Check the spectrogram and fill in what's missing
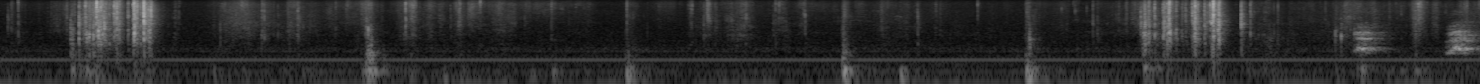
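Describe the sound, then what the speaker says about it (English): Tarot cards are shuffled close by in a quiet room, a few soft riffling bursts separated by sparse scattered taps and rustles. "I'm going to shuffle up real quick."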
